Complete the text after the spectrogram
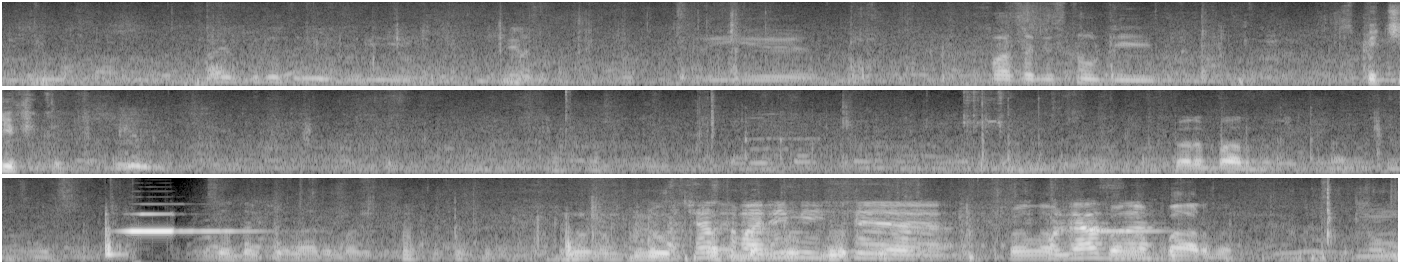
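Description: Several men talk outdoors nearby.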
